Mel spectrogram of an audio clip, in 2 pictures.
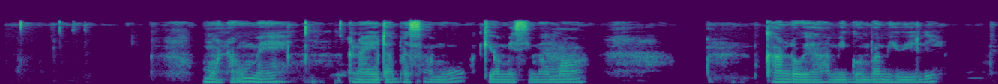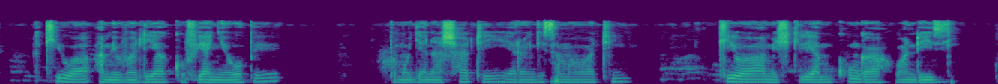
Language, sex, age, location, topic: Swahili, male, 18-24, Mombasa, agriculture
